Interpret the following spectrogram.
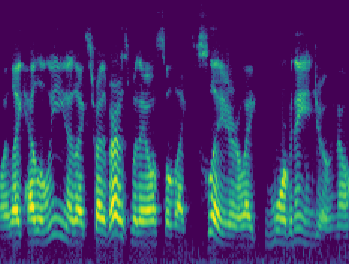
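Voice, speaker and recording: Speaking with a Brazilian accent, a man talks at a fairly quick pace in a fairly high pitch with ordinary pitch variation. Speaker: metal guitarist. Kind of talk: interview. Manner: hesitant, many fillers.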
